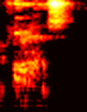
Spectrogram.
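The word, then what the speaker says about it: Pires: No, Peres. Peres, the Portuguese. Joao Peres. Yeah, or she's not Portuguese. She's yes. Yeah, I Where's she think it's from? Portuguese. Is she Portuguese? Peres.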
